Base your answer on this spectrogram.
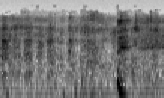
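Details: Leonberger panting in soft, quick rhythmic puffs, then a single short, sliding whine near the end before the panting resumes more faintly.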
